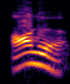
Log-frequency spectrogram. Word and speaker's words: honor: H is silent or mute.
